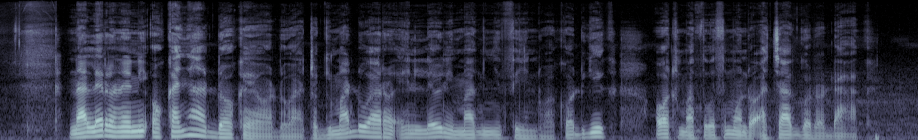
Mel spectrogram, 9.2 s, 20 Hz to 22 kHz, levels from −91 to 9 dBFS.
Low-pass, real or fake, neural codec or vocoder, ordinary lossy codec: none; real; none; none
